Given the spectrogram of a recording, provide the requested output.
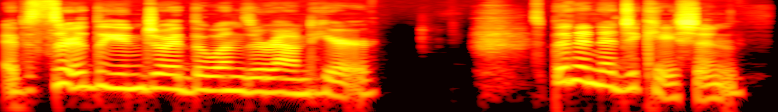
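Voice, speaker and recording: A woman's voice: mid-range voice, animated, a little fast, a little mellow, no room sound, studio quality, natural voice. A woman playing a curious, chatty young well-bred woman, talking informally and asking questions in improvised roleplay over music. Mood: friendly interest. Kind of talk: improvised in-character roleplay dialogue.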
